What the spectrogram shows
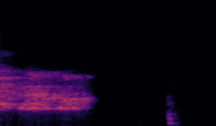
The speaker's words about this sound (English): And now I have to shut up my dog. One second.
